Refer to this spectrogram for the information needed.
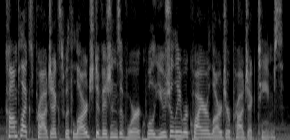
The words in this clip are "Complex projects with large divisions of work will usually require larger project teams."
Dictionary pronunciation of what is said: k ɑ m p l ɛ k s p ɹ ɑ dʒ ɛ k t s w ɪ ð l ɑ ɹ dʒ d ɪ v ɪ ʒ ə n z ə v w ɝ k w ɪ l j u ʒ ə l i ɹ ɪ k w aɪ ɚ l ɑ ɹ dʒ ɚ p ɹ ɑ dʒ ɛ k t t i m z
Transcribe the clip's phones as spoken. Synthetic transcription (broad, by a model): k ɑ m p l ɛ k s p ɹ ɑ dʒ ɛ k t s w ɪ ð l ɑ ɹ dʒ d ɪ v ɪ ʒ ə n z ə v w ɝ k w ɪ l j u ʒ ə l i ɹ ɪ k w aɪ ɚ l ɑ ɹ dʒ ɚ p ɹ ɑ dʒ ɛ k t t i m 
